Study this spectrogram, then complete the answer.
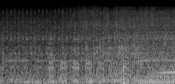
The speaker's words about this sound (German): Wir lassen den Wagen an. Nicht, dass die uns entdecken.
